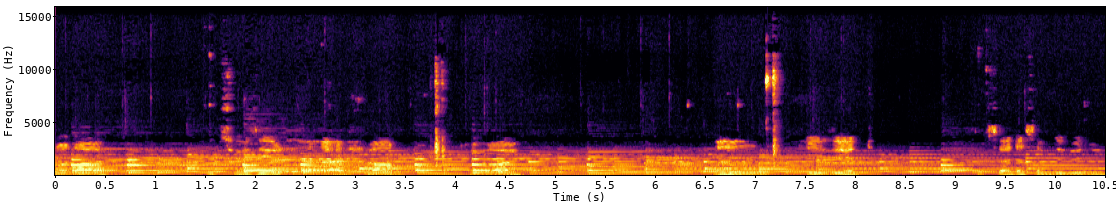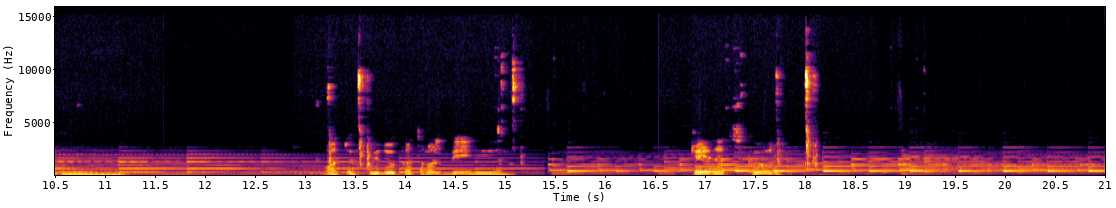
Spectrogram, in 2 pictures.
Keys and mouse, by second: 1.4 ctrl+r, 1.5-2.9 drag, 3.7 ctrl+z, 3.7 g, 3.8 y, 5.9 ctrl+z, 6.1 click, 6.7 click, 7.1 g, 7.1 z, 8.8 Tab, 8.8-9.3 drag, 8.8 g, 9.6-10.3 drag, 10.5 click, 12.0 ctrl+r, 12.8 ctrl+z, 12.9 click, 13.5 ctrl+b, 14.9 click, 15.0 Tab, 15.9-16.5 drag, 16.5 Tab, 17.1 click, 18.0 ctrl+b, 18.8 click, 19.1 click, 19.3 ctrl+b, 19.4 click, 19.5 Tab, 19.5 click, 19.7 click, 19.8 Tab, 19.8 click, 19.9 alt+click, 20.1 click, 20.2-21.0 typing, 20.6 click, 20.8 shift+click, 20.9 click.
